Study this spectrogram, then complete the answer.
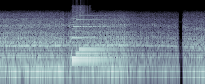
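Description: A bright chime rings out once and fades.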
